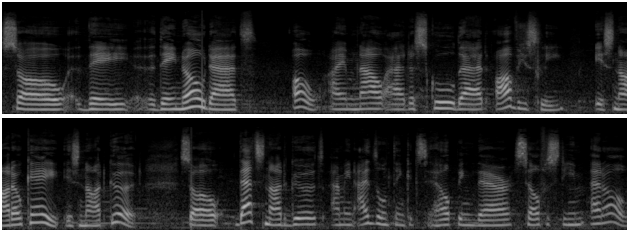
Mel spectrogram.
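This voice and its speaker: A woman of medium pitch at a fairly slow pace, with ordinary pitch variation. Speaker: PhD student researcher. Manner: hesitant with fillers.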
